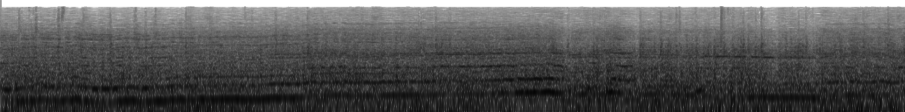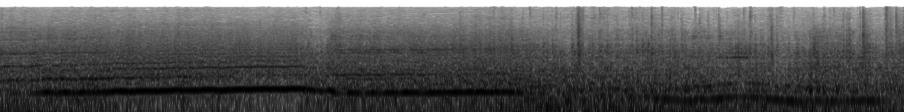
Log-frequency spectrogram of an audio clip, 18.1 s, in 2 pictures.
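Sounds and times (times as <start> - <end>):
car engine running hard: 0.0 - 18.0
gravel hitting car: 13.9 - 18.0.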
